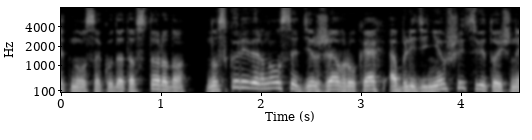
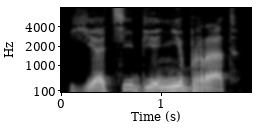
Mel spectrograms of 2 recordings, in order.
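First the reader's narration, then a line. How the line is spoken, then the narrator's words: Through clenched teeth. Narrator (Russian): процедил сквозь сжатые зубы рыцарь Сентября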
